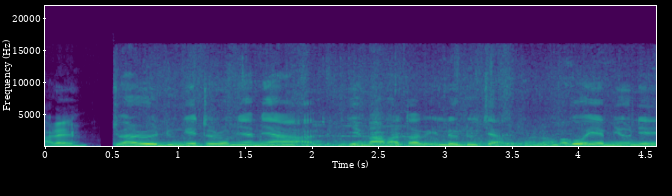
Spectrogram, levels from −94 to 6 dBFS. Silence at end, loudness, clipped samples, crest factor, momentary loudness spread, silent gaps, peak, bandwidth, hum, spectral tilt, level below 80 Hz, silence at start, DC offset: 0 s; -26 LUFS; under 0.1%; 16 dB; 9 LU; 0.41-0.47 s; -10 dBFS; 16.5 kHz; none; -6.5 dB/octave; -44 dBFS; 0 s; under 0.1%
